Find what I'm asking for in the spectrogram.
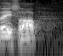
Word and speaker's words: Asaph: It is a psalm of Asaph. Or Asap, depending on how you want to pronounce that.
